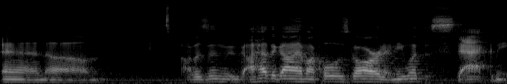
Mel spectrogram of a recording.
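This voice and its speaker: Speaking at a moderate pace in a New Jersey accent, a man with a medium pitch has an animated tone. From US Northeast, South Jersey. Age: 40s. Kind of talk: casual podcast chat.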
